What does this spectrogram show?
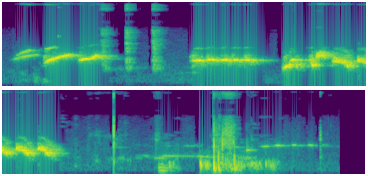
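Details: Whistled song of a Medan white-rumped shama: quick slurred phrases, then wavering trills, then a short clear whistle. Scattered clicks and knocks follow near the end.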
